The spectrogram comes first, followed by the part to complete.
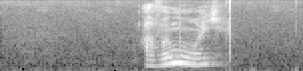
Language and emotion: Russian, positive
